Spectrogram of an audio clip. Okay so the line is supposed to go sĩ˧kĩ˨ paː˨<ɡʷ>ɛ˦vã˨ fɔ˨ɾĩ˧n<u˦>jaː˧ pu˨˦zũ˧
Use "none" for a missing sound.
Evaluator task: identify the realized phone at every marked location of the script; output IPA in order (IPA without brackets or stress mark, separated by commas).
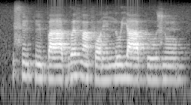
ɡʷ, u˦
